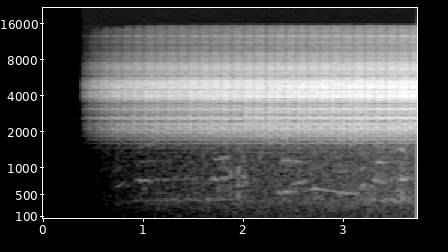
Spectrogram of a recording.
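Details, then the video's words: Cicadas calling from the forest at sunset, around seven in the evening: a dense, shrill buzzing drone that fades in after a brief silence and swells steadily louder, pulsing about three times a second, with faint low sounds beneath. "Cicada sound in forest"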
